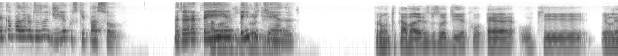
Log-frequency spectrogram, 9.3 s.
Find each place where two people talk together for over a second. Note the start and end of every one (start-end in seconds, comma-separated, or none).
3.1-4.4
